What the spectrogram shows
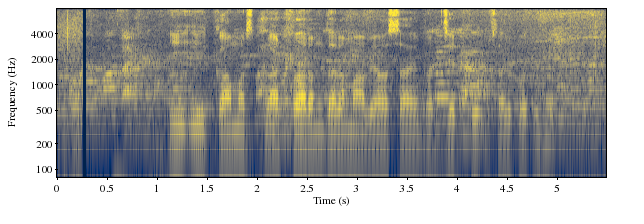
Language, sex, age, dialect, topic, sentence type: Telugu, male, 18-24, Telangana, agriculture, question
